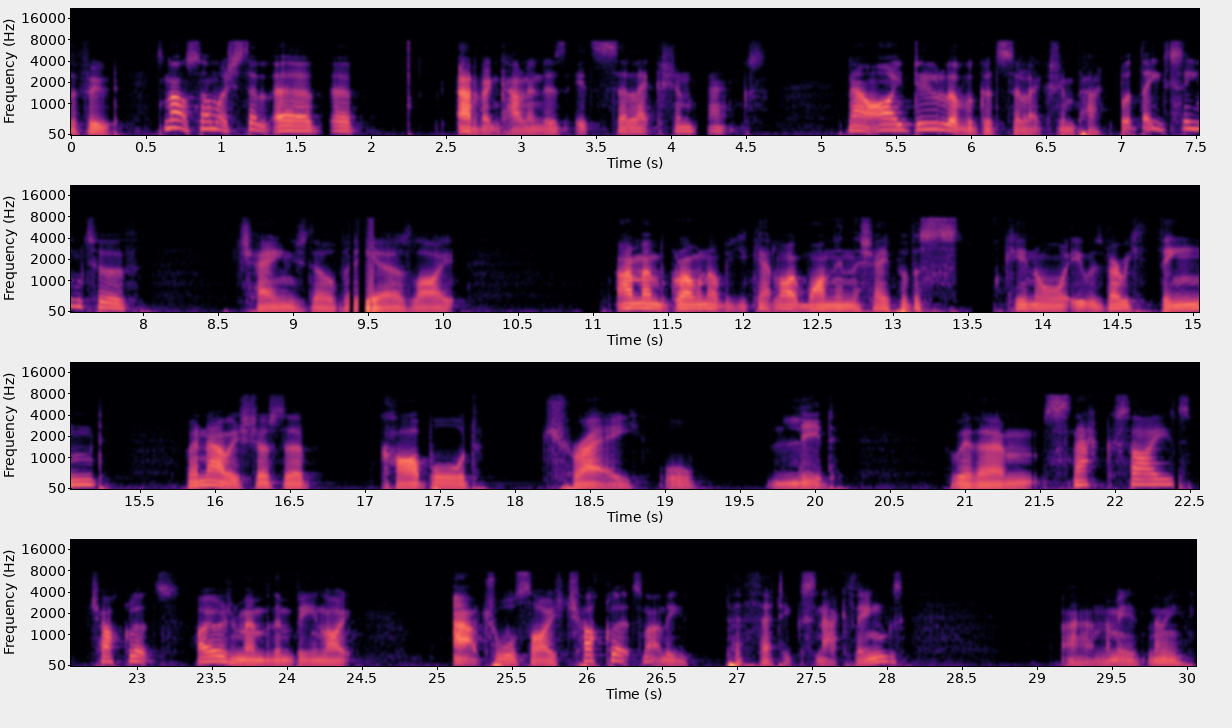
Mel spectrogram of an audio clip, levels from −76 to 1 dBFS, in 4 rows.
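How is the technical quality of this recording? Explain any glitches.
The recording has seven dropouts from packet loss on an ADPCM call. It is wideband speech, and the bandwidth fits G.722 coding. Packets went missing at 1.68 s (60 ms), 4.18 s (80 ms), 7.32 s (20 ms), 9.30 to 9.62 s (140 ms in bursts over 240 ms), 10.96 s (120 ms), 13.55 s (140 ms) and 22.40 s (40 ms). Each gap was filled with silence, which leaves hard-edged holes. The decoder's adaptive predictor and step size then no longer match the sender's, so the speech comes back and sounds briefly distorted until it realigns within some tens of milliseconds.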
